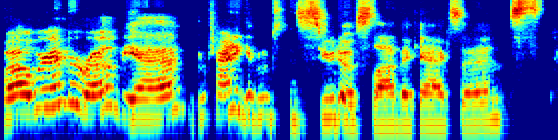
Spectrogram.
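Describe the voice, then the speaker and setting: A woman's voice: on the high side, lively intonation, normal speed. A woman running a tabletop game as game master, easygoing and chatty.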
